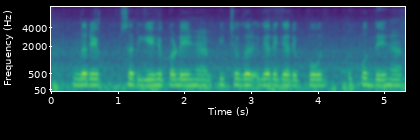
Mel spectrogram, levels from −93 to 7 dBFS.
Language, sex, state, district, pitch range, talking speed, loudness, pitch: Hindi, female, Haryana, Jhajjar, 160-170 Hz, 125 wpm, -18 LUFS, 160 Hz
